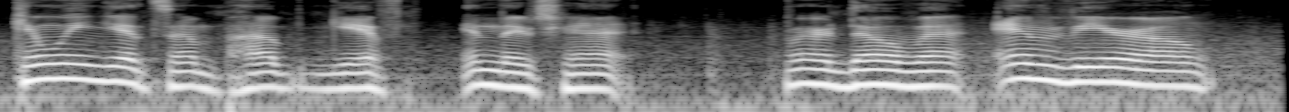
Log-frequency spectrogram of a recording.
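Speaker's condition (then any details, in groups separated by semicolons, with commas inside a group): ALS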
